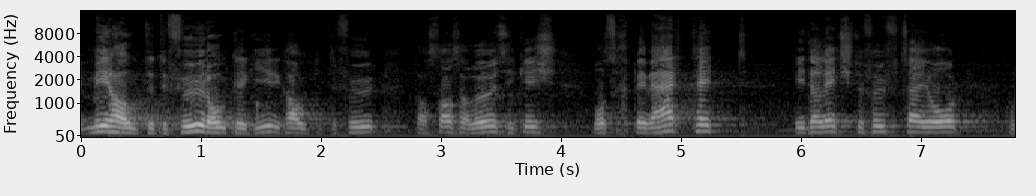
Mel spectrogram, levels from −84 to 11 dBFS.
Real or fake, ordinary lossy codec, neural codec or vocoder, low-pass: real; AAC, 48 kbps; none; 14.4 kHz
